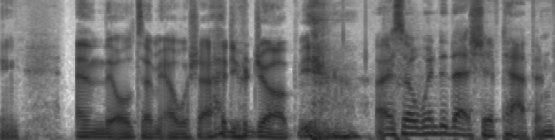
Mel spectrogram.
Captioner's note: laughs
